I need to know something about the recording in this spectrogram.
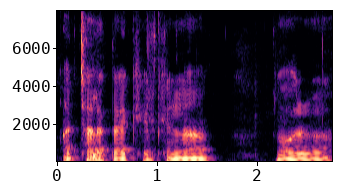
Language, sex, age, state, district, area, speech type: Hindi, male, 18-30, Uttar Pradesh, Chandauli, urban, spontaneous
